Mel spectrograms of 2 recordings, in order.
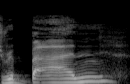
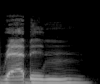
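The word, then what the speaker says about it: Rabban: It's Raban. Yeah, sorry. Who's playing thank you, Ben. One of the Dune super fanboy nerds. Go ahead. It's Raban, not Rabin.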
